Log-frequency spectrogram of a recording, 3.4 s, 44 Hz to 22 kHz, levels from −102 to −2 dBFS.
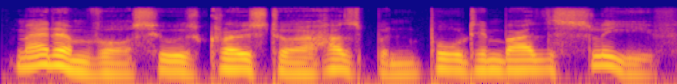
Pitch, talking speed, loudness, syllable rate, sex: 125 Hz, 230 wpm, -20 LUFS, 5.8 syllables/s, male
